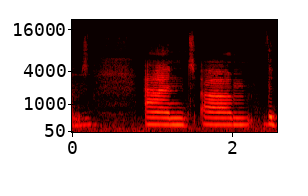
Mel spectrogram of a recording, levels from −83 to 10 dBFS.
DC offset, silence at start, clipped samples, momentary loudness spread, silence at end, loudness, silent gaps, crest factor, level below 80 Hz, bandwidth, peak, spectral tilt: under 0.1%; 0 s; under 0.1%; 18 LU; 0 s; -40 LUFS; none; 18 dB; -68 dBFS; 14 kHz; -24 dBFS; -4 dB/octave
